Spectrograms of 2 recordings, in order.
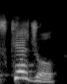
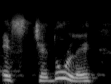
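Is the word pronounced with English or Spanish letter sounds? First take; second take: English; Spanish. First: The word has its normal English pronunciation. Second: The word is read letter by letter, Spanish style. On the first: The speaker calls it right. "la palabra se pronuncia schedule" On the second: The speaker calls it wrong. "En inglés no se puede pronunciar schedule"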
